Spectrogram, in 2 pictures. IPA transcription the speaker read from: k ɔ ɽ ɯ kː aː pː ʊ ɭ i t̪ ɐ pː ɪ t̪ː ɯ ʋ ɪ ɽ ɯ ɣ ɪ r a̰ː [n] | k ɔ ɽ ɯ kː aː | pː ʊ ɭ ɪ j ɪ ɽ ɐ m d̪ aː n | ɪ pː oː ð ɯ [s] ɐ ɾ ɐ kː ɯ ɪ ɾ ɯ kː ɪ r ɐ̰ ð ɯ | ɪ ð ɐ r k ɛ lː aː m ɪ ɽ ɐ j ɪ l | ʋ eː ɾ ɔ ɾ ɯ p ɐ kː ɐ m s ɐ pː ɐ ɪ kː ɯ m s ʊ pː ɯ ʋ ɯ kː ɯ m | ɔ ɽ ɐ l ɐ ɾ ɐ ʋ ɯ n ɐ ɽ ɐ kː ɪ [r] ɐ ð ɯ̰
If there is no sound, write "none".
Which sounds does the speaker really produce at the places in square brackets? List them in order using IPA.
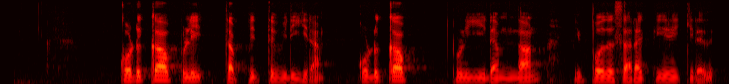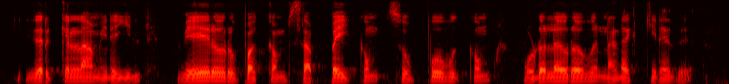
n, s, r

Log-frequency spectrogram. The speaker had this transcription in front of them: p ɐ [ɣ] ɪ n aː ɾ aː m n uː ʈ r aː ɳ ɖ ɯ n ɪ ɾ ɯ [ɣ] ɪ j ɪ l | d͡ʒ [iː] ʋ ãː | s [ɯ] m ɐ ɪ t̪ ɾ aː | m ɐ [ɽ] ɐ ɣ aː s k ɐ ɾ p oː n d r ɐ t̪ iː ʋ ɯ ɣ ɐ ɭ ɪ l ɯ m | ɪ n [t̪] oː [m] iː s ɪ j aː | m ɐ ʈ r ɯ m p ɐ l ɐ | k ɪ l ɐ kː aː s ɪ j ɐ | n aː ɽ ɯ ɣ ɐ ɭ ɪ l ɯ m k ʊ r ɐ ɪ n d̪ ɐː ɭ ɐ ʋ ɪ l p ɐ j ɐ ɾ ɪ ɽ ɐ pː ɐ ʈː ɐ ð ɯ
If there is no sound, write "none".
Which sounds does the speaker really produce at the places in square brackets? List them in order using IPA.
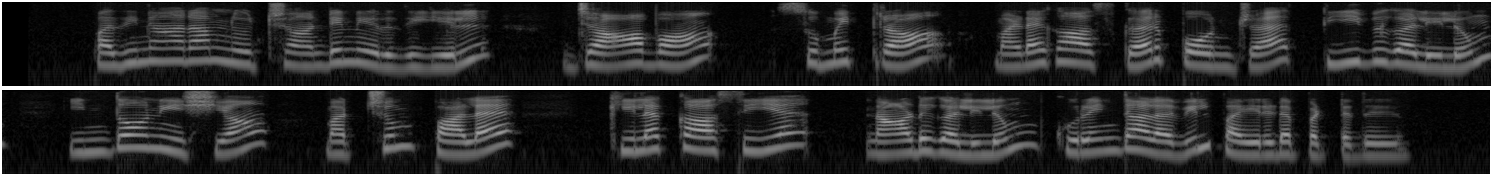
ð, ð, aː, ʊ, ɽ, d̪, n

